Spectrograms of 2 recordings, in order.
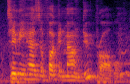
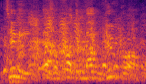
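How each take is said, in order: First: Said in the usual way. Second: Much louder, hammering the punchline; loud comic proclamation; emphatic repeat. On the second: Real, not acted. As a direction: shout it out to the crowd.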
